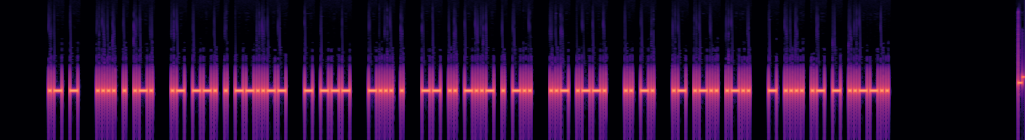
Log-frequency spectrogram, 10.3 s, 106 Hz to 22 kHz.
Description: Morse code, heard as a keyed tone, about 44 wpm, 700 Hz. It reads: AT HER AGE, TO BE MIXED UP IN ALL THAT?
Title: Sentences from Top 1500 Words 45wpm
